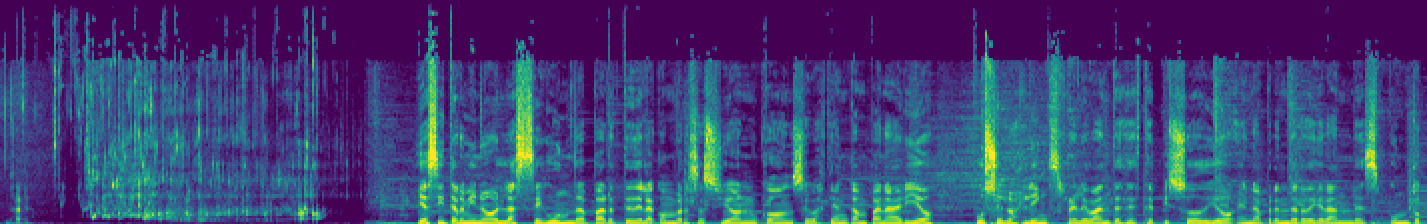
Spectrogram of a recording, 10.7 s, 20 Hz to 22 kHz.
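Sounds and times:
drinking water pouring into a glass: 0.0s - 2.8s
speech: 0.1s - 0.4s, 3.1s - 10.6s.

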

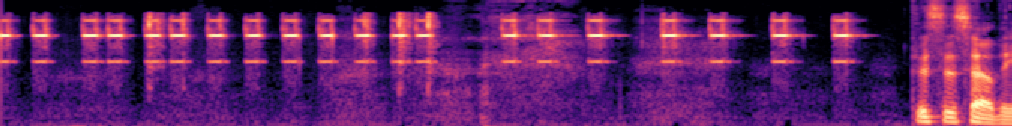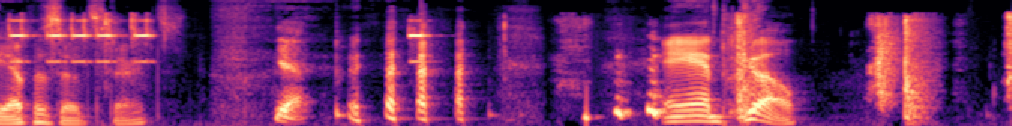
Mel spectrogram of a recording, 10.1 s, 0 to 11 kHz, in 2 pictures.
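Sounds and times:
kitchen timer beeping: 0.0s - 6.0s, 7.0s - 7.4s
speech: 4.6s - 7.3s, 8.4s - 9.2s.

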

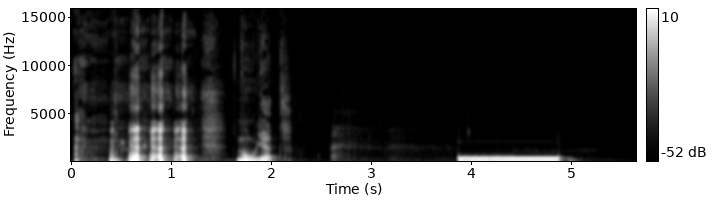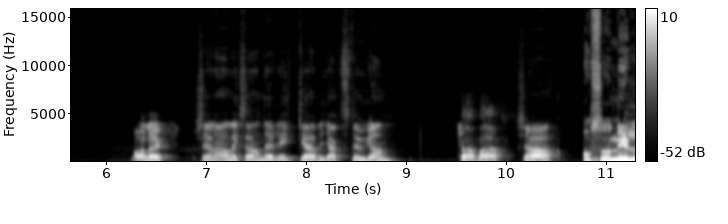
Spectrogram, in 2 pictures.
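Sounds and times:
laughter: 0.0s - 1.3s
speech: 0.6s - 2.2s, 6.3s - 11.2s
telephone ringback tone: 3.9s - 5.0s.

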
